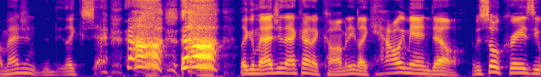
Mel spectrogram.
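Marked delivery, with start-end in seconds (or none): 1.3-2.2 very loud, high-pitched screams; Sam Kinison scream. Retold or imitated. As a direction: scream it out in two huge bursts. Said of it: "Imagine Sam Kinison right now".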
